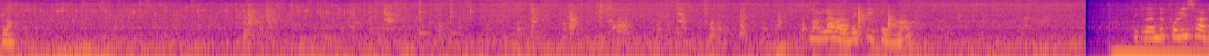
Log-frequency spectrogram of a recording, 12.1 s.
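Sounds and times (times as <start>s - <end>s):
onions and tomatoes sizzling: 0.0s - 12.0s
spoon scraping a pan: 2.4s - 9.2s.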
